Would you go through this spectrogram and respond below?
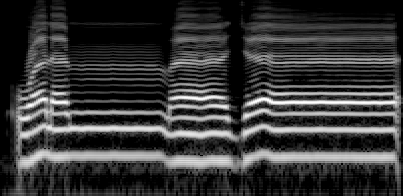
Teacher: mim berharakat tasdid ini kita namakan dengan bacaan gunah dan ia harus ditahan teman-teman harus ditahan suaranya sepanjang dua harakat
